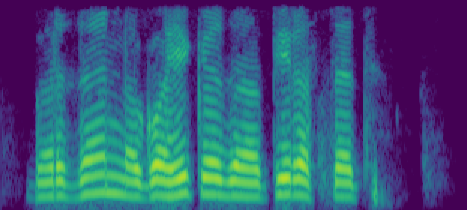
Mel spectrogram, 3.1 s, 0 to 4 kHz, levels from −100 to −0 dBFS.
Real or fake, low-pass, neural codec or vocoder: real; 3.6 kHz; none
